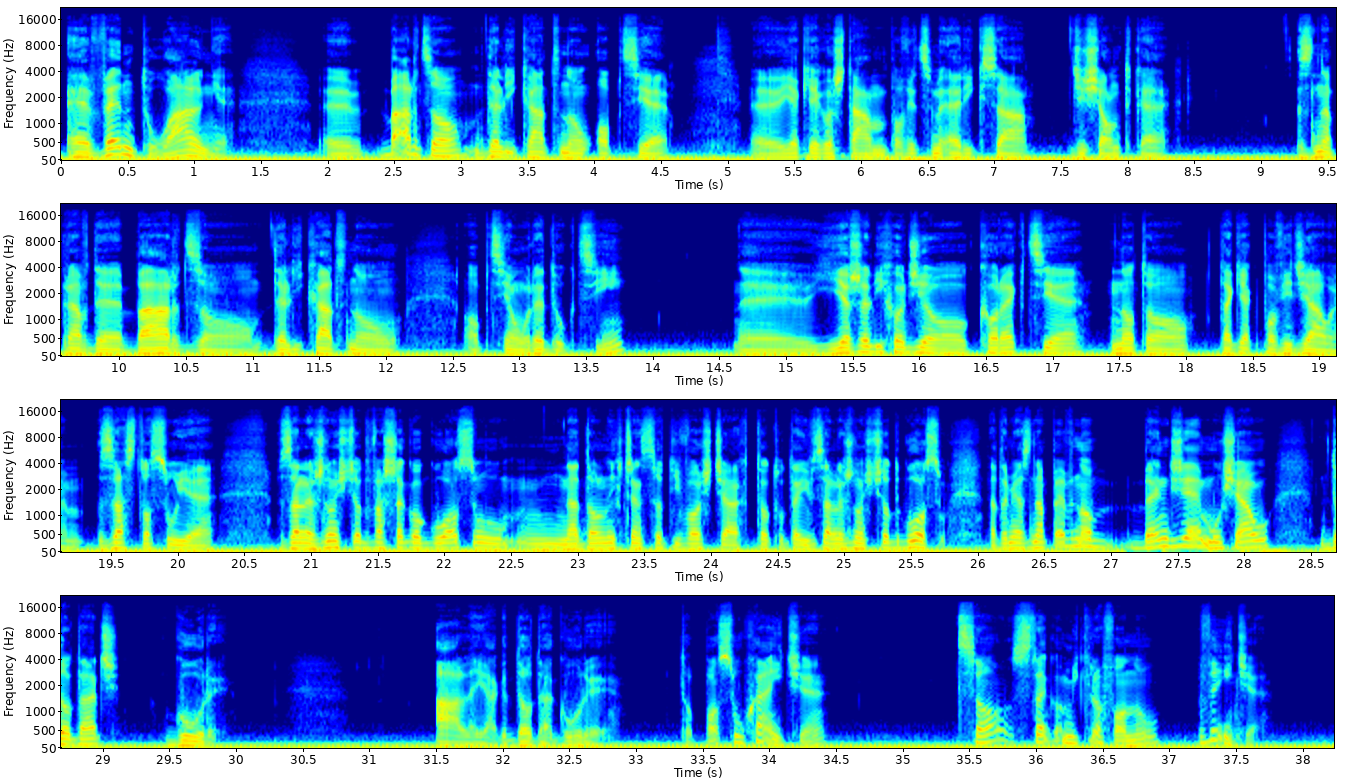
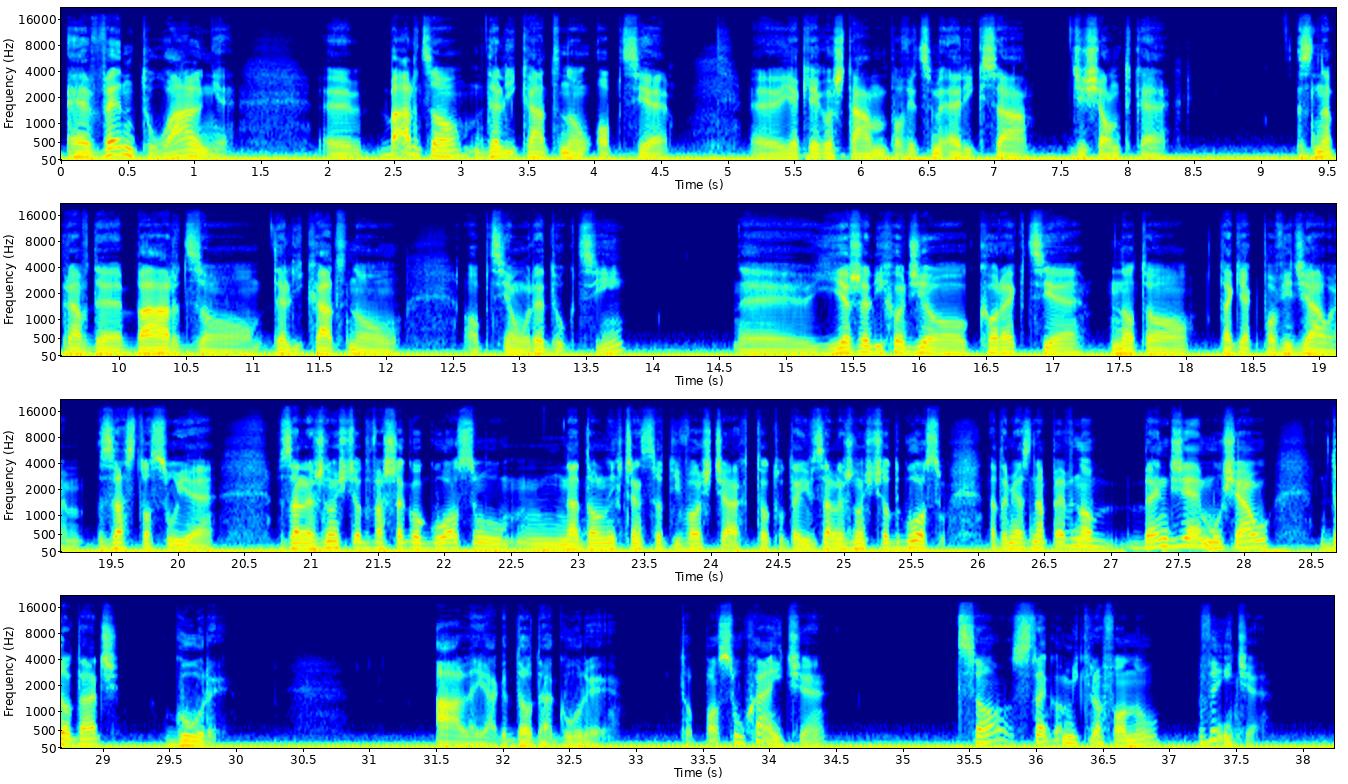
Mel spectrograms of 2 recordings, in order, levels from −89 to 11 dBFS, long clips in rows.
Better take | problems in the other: neither | low rumble; faint; throughout; 25 dB below the speech; the same in both

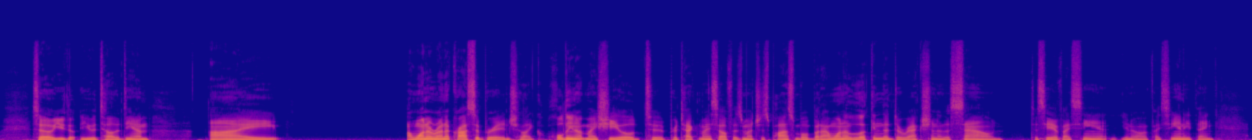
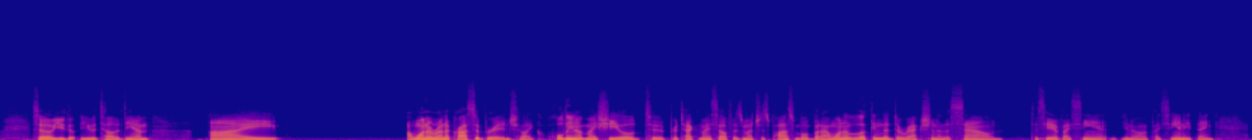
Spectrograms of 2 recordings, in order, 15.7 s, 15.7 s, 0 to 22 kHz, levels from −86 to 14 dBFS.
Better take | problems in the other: first | muffled; slightly; fading above 4 kHz

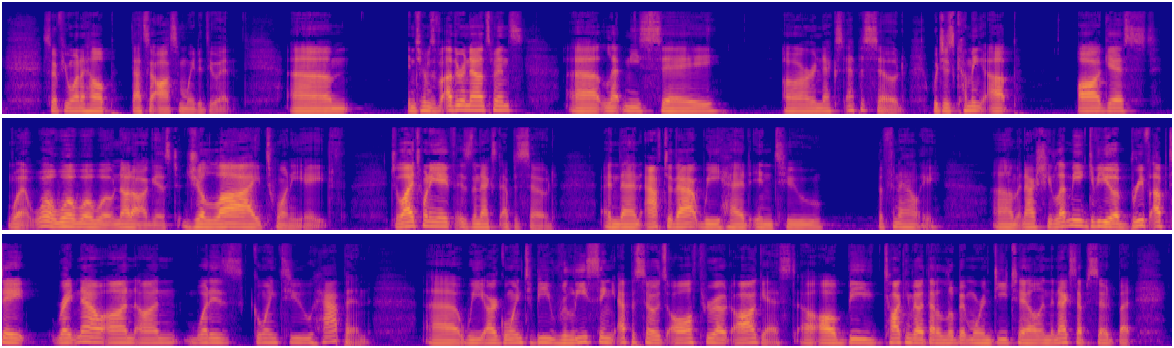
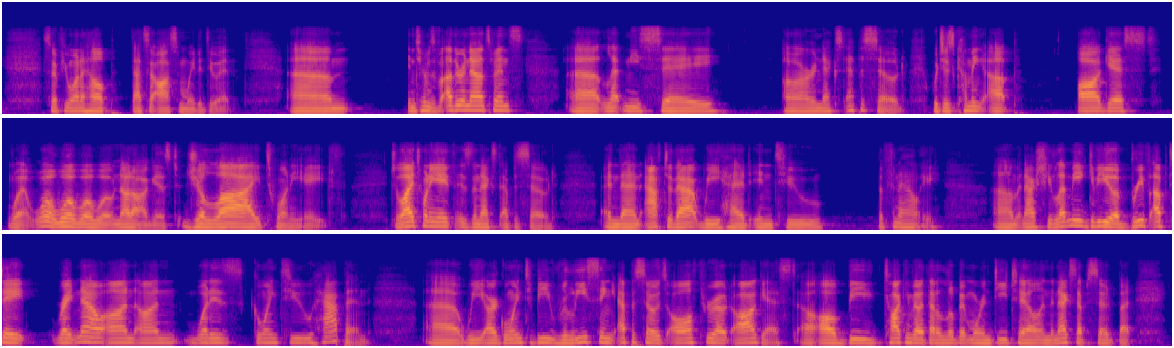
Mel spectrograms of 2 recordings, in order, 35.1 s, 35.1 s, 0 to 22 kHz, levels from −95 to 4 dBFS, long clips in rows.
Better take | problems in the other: first | garbled, watery; slightly; nothing above 8 kHz

